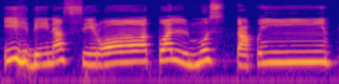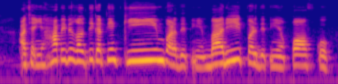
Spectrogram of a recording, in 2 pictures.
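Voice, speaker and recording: A woman teaching Quran recitation online, patiently correcting pronunciation, repeating syllables and drawing out recited words slowly. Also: on the high side. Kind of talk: online tajweed lesson.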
